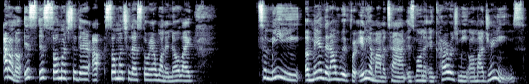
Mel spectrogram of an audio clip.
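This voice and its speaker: Woman, high-pitched voice, outspoken, animated, casual vlog chat, reality TV recap. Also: moderate pace. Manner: animated, outspoken, frequent laughs and sighs.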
